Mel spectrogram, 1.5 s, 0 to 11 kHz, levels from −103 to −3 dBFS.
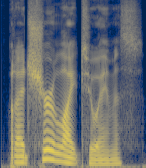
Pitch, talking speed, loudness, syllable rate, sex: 115 Hz, 245 wpm, -18 LUFS, 5.4 syllables/s, male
